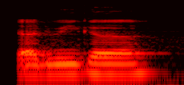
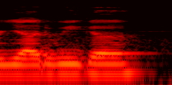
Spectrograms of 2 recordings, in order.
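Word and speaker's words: Jadwiga: will finish up the JGA or yadwiga you want to be more correct on the pronunciation but English dad WEA uh the Polish Lithuanian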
